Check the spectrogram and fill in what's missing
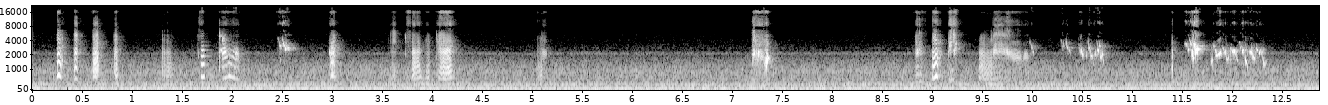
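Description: A budgerigar chatters in short scratchy bursts and bright chirps, trying to mimic words.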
